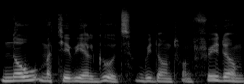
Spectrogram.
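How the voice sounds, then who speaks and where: Speaking with a strong Israeli accent, a man uses a fairly high pitch. His pitch variation is ordinary. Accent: Israeli, thick. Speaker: podcaster and political commentator. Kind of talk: commentary video reading and discussing article quotes. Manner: casual with fillers.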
